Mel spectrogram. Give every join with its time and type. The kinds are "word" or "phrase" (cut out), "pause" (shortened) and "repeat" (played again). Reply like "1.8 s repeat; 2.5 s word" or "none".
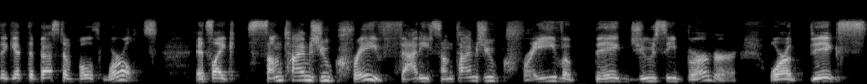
4.3 s word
